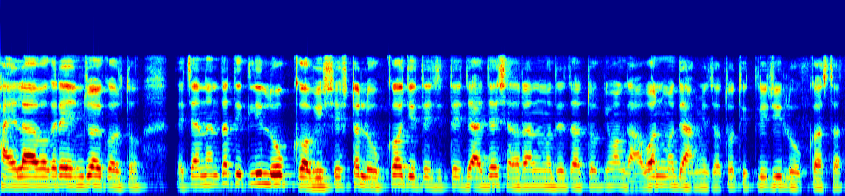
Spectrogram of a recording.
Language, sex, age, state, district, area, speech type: Marathi, male, 30-45, Maharashtra, Raigad, rural, spontaneous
